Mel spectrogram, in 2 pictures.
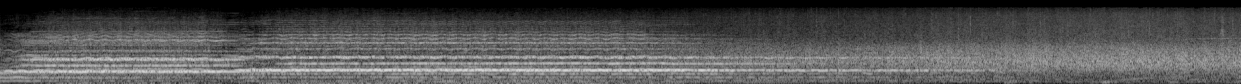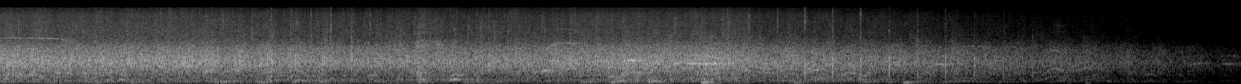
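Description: The song ends on a long held sung note with vibrato over the band, lasting about ten seconds, while audience applause rises beneath it; the applause carries on alone and fades out near the end.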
